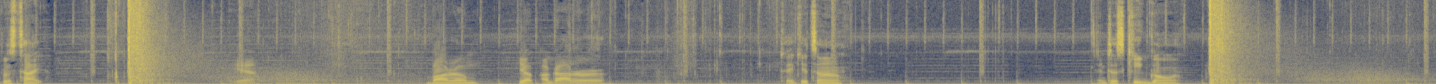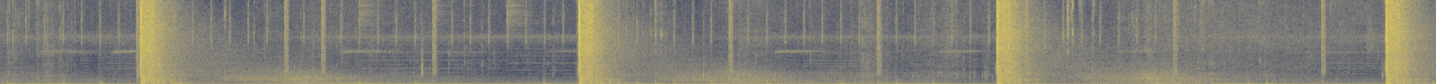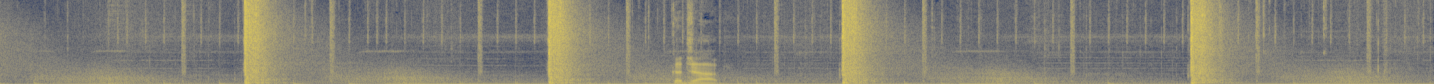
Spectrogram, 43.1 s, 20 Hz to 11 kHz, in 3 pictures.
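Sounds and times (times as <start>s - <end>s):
background music with bass: 0.0s - 43.0s
rifle shots with ringing echo: 1.3s - 2.1s, 12.1s - 14.4s, 15.8s - 17.6s, 20.1s - 22.4s, 24.3s - 26.4s, 28.2s - 32.4s, 34.2s - 35.4s, 37.1s - 38.2s, 40.6s - 41.4s.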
